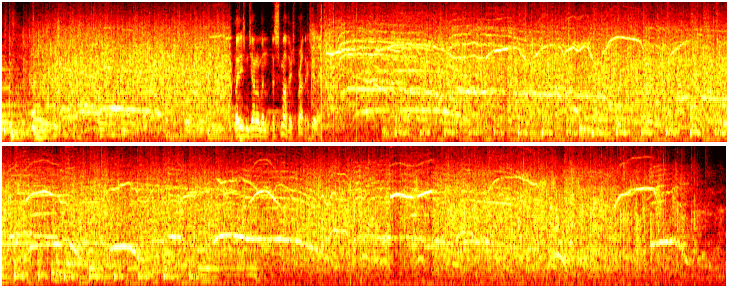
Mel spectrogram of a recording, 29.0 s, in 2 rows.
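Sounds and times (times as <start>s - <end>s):
large audience applause: 0.1s - 4.6s, 6.2s - 28.9s
excited shouts and whoops: 1.0s - 3.2s, 6.4s - 25.9s, 27.2s - 28.4s
speech: 4.7s - 6.8s.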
